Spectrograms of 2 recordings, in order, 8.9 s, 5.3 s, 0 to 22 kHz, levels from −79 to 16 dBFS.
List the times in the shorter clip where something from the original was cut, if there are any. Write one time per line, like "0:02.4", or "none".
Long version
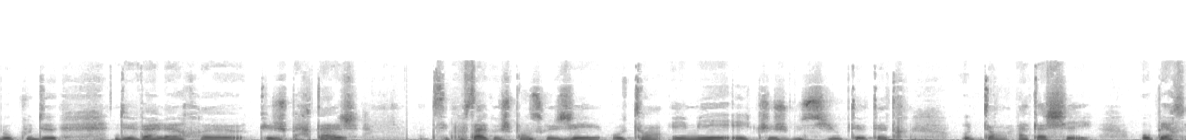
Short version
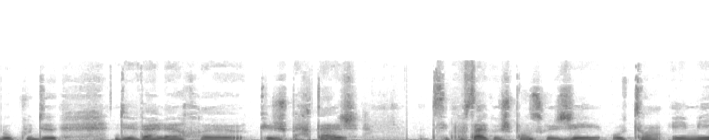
none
